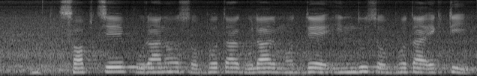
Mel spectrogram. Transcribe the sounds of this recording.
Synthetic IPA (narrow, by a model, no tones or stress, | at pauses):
ʃɔbt͡ɕepuɾanoʃobʱːot̪aɡulaɾmod̪ʱːeɦind̪uʃobʱːot̪aekʈi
